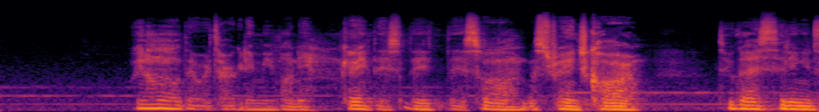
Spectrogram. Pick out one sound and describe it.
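A young man speaks quietly and earnestly, close by.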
